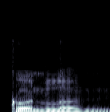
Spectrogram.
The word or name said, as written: Kuenlun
